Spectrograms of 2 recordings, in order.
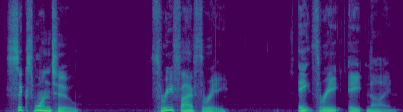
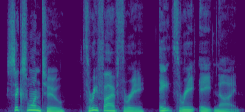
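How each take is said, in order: First: The number is said more slowly. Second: The number is said at normal speed.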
